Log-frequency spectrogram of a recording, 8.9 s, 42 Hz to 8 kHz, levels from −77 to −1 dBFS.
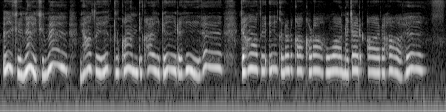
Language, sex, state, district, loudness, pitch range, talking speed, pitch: Hindi, female, Rajasthan, Jaipur, -19 LUFS, 275-315 Hz, 140 wpm, 295 Hz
